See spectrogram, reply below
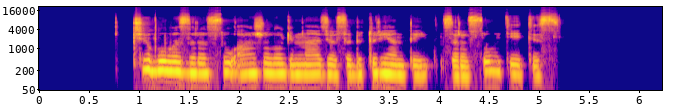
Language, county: Lithuanian, Vilnius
